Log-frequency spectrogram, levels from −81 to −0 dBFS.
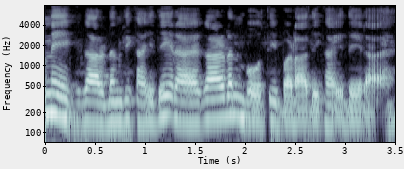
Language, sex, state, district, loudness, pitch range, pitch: Hindi, male, Haryana, Rohtak, -16 LUFS, 140-160 Hz, 145 Hz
